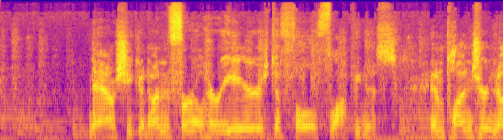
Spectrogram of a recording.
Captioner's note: laughs; gasps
